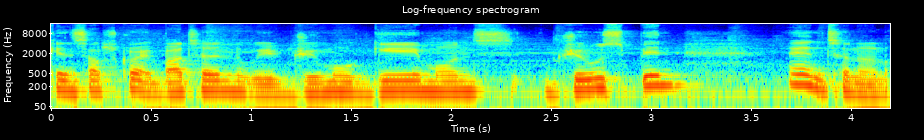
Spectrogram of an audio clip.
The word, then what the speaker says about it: Drimogemon: we have Drimogemon, or that's the Japanese pronunciation of the name, but some English pronunciation will call this Drimogemon or Drimogemon, but I think that GE probably we should pronounce it Ge. So anyway, it is derived from a Japanese name after all.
